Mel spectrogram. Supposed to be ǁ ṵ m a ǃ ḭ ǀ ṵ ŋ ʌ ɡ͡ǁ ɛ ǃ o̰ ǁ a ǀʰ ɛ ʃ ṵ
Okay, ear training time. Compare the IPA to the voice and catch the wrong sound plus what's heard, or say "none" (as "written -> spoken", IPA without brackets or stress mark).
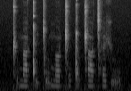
o̰ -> ṵ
